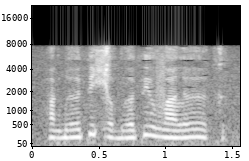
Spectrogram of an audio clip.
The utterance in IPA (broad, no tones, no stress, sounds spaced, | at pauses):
a ɡ͡b ɘː pʲ a ç əː b əː pʲ oː v a l ɘː k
